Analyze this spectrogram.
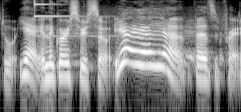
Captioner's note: bell dings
